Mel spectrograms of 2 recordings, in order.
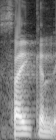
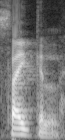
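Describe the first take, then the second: Both takes have the same delivery.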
